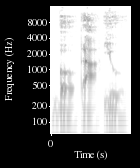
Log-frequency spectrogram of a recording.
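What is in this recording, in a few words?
"borayu", concatenated syllables; Affixing experiment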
